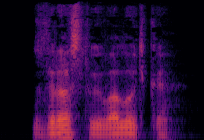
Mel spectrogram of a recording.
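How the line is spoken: Trembling voice. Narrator (Russian): сказал дрогнувшим голосом

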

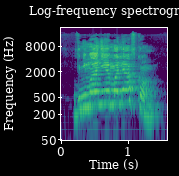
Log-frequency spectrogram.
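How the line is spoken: Shouting boar. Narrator (Russian): крикнул старшеклассник кабан

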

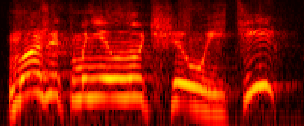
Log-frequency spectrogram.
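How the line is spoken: Loud, voice trembling with hurt. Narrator (Russian): громко спросил Васька, и голос его дрогнул от обиды

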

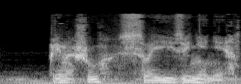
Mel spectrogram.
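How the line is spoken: Grumbled mutter. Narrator (Russian): пробурчал баварец

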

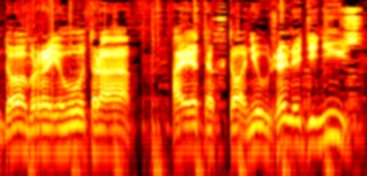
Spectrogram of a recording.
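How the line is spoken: Terrible deep bass. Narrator (Russian): сказал ужасным басом

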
